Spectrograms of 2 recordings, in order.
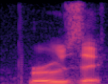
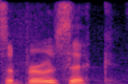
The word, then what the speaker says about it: Zabrozik: the broadcast it's pronounced rosic even though there's a z at the beginning as a teammate of his i never had a column by his last name i always assumed that it was zabrozek i've never heard a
